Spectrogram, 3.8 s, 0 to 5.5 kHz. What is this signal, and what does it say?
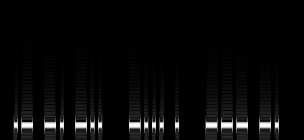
Morse code, heard as a keyed tone, about 25 wpm, 600 Hz. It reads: AND BE ON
